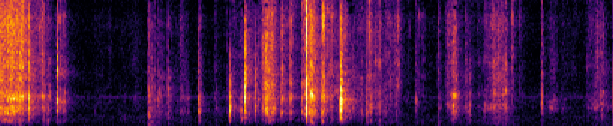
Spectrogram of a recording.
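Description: Plastic blister and cardboard card of a Hot Wheels package crinkling and tearing as it is pulled open by hand, with a loud rip at the start and then bursts of crackling.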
